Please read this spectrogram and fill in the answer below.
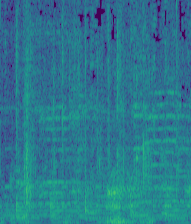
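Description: Background music with long sustained notes, and a brief voice about one and a half seconds in.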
